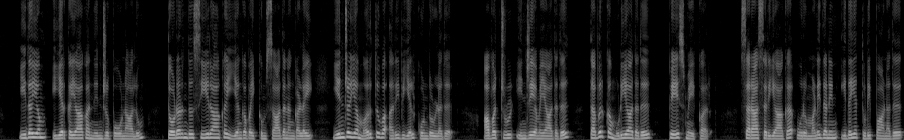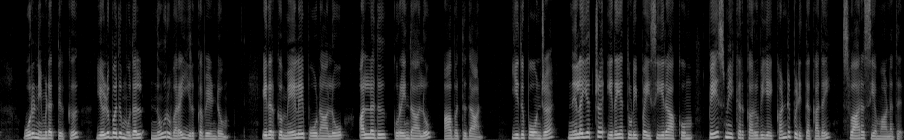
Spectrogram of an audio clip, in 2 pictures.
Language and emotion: Tamil, neutral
